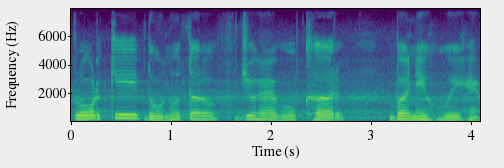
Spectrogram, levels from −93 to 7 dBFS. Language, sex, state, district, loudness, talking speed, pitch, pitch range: Hindi, female, Himachal Pradesh, Shimla, -16 LUFS, 160 wpm, 205 Hz, 190-220 Hz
